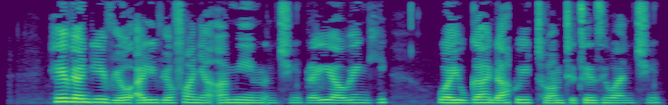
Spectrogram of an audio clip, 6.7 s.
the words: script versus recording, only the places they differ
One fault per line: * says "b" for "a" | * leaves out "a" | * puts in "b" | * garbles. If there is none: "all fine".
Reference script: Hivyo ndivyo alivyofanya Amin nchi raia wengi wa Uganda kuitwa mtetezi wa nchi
all fine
